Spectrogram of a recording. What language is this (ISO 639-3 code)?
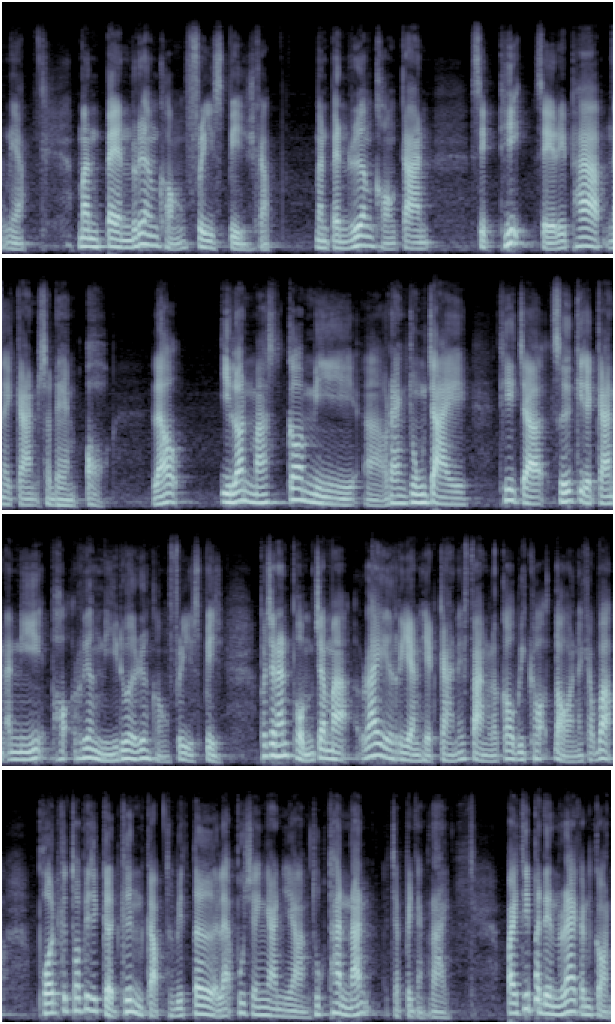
tha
